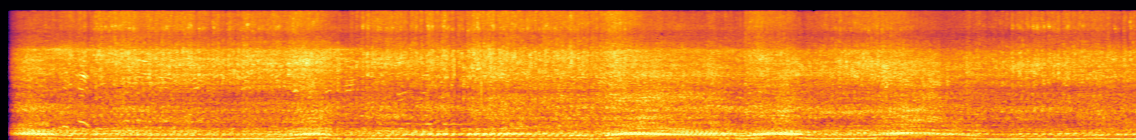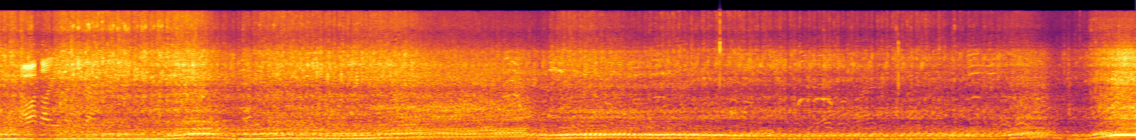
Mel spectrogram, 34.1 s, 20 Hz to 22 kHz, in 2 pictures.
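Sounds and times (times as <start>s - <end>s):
engine revving: 0.2s - 34.0s.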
